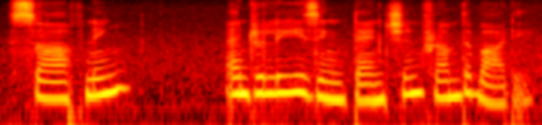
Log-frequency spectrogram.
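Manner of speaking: calm guided meditation with long pauses; unhurried, evenly spoken meditation instructions. Real, not acted. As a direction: lead them into stillness, leaving silence between phrases. Leads a breath meditation.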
